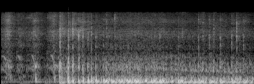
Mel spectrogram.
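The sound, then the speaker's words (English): A Harley Davidson motorcycle engine starts with a sputter and quickly settles into a loud, low, rumbling rev with a steady throbbing pulse throughout, with no voices. “Who needs a rev up? For Harley Heaven, the Harley Davidson Pan America is coming to Harley Heaven in Melbourne, Dandenong and Ringwood.”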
